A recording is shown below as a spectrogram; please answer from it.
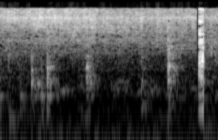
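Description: Onions being stirred in a frying pan, with a gentle continuous sizzle broken by several scraping strokes of a utensil and a sharper clack near the end.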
